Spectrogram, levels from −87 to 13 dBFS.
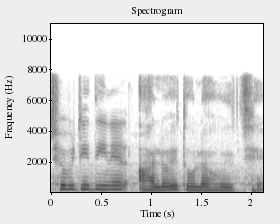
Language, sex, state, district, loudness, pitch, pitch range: Bengali, female, West Bengal, Jhargram, -25 LUFS, 210 Hz, 195-245 Hz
